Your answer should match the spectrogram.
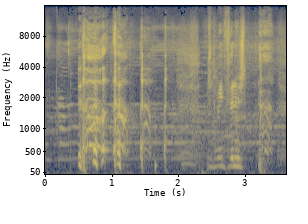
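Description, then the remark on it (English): A voice imitates a man lying in bed coughing and throwing up: a string of harsh coughs and retching noises, several rough bursts in quick succession followed by strained, gagging vocal sounds. “Just feels like a guy like laying in bed, like coughing and just throwing up.”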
